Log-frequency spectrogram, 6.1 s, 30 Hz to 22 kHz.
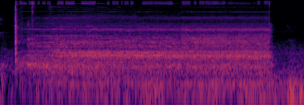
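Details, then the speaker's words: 2022 CFmoto Adventura 650 motorcycle at key-on: a click, then an even electric whir of about four to five seconds before cutoff; fuel pump primes longer than owner expects, cause unclear. "The fuel pump seems to run for a long time. I'll let you hear"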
